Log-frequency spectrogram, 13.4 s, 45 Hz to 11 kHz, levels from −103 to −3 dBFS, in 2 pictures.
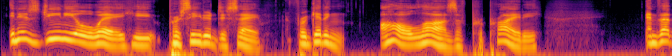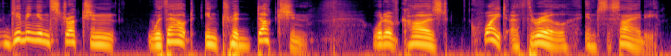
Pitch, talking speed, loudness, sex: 155 Hz, 120 wpm, -19 LUFS, male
